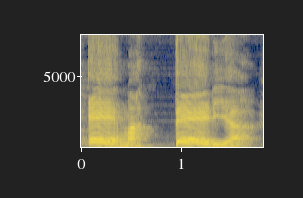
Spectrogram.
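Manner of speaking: "matéria" slowly, with an open, stressed É; strong open sound. Shown as a demonstration. Teacher contrasting the acute accent with nasal, open stretched "matéria". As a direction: push the É of "matéria" out through the mouth, drawn out. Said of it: "ele sai pela boca bem forte".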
